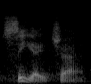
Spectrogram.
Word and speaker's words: Qi: the acupuncture system and it's spelled Qi and it sounds Chi then you have the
